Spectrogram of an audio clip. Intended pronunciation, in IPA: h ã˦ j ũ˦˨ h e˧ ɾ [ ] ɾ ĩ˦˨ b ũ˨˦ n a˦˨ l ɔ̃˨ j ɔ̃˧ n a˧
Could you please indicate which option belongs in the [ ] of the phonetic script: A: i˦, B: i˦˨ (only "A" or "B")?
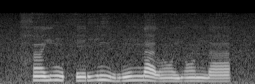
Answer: A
